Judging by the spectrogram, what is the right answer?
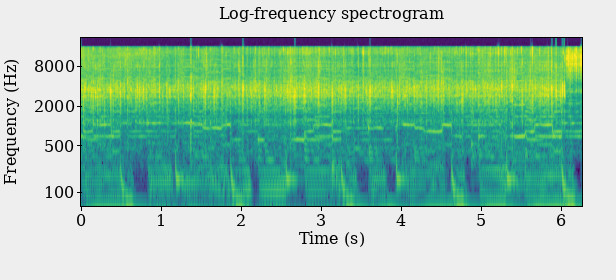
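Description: Steady sizzling hiss from a hot Siemens 1800 W steam iron pressed onto popcorn kernels on foil, cutting off suddenly near the end. Electronic background music with a steady beat plays underneath.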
